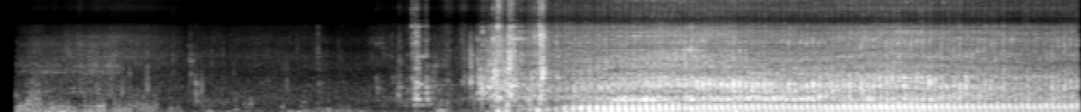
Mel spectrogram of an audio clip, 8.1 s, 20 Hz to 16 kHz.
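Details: Vibratory plate compactor started after service (oil change, new spark plug, valve lapping and adjustment): quiet handling, then the small single-cylinder fires and settles into a steady, even chug near 190 per minute, running clean and healthy.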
